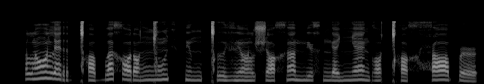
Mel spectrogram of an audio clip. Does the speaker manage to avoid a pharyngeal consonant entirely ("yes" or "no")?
no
